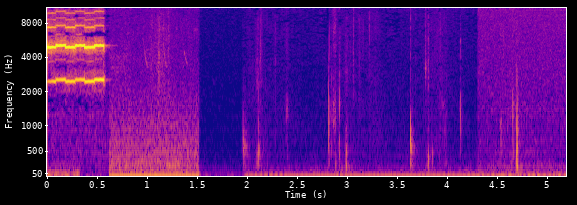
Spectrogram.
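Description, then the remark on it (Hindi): A telephone rings once in a short, loud, shrill electronic burst and goes unanswered. It cuts off into a hiss, then a brief silence, followed by scattered soft taps and footsteps. “कोई क्यों फोन नहीं उठा रहा है?”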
